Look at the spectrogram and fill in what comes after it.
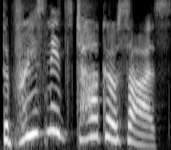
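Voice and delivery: mock frantic, very panicked, loud, high cry. Retelling a sleeptalker's words, imitating a panicked shout. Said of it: "he sounds very, very panicked".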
